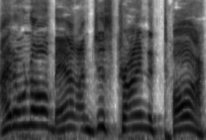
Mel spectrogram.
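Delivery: loud yelling, shouting voice. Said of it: "Why are you yelling at us?".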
